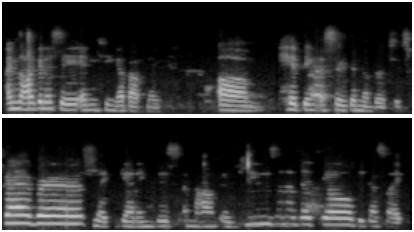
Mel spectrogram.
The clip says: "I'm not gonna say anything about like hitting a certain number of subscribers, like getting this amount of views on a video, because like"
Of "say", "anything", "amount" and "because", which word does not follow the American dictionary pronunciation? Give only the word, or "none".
none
